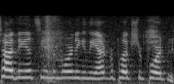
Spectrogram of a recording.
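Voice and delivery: very fast, rattled-off speech. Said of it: "This is the time I get to talk really fast".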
